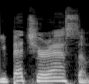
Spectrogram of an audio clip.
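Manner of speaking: fast, slurred, "you bet your ass em" as one word. Teaching an English phrase said like one word, very fast, run together. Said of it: "这段会说的非常溜，非常快，OK，把它说的像一个字一样".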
